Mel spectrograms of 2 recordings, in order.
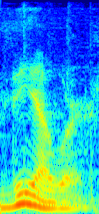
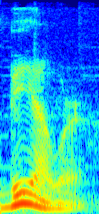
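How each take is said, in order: Both takes have the same delivery.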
